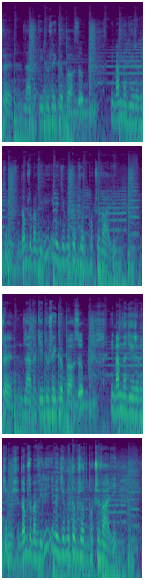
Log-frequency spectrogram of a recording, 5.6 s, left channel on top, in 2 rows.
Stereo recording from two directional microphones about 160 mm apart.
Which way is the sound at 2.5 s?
Centre (ahead or behind).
